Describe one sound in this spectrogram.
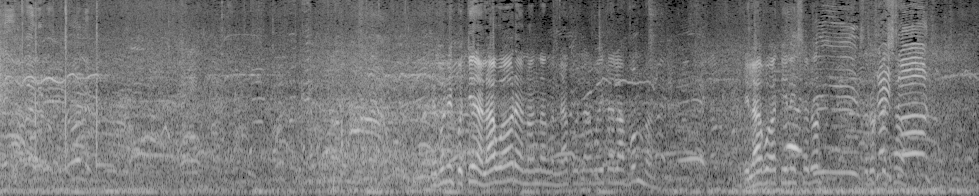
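A crowd of young men and women shouts and talks loudly outdoors, close by.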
